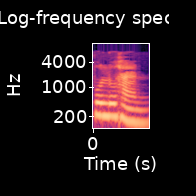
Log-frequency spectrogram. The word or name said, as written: puluhan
